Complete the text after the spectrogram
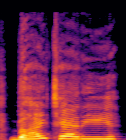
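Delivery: high, loud, drawn-out farewell; cheery goodbye. A narrator's reading. You leave next day, calling cheerily to Teddy. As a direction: call out a singsong goodbye.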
